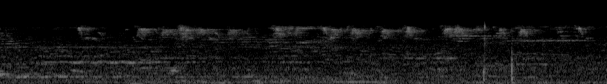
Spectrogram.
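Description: Small birds chirping, with many short, high chirps following one another in quick succession.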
